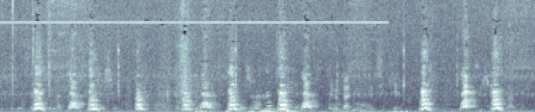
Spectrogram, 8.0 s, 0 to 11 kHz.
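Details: Red deer on a meadow in the 2013 rutting season: a steady series of about ten short, hoarse barking grunts, roughly one every two-thirds of a second, with a low rumble between them.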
